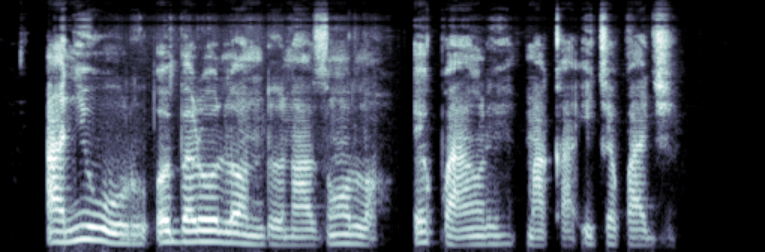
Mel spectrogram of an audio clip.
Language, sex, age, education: Igbo, male, 46-60, tertiary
